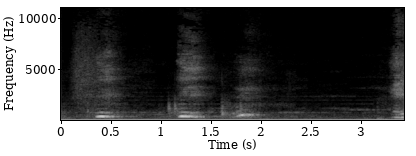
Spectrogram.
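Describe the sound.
A baby babbles in three short voiced bursts while adults play with the child and its dolls. The coos are bright and brief, separated by pauses over a steady low hum.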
